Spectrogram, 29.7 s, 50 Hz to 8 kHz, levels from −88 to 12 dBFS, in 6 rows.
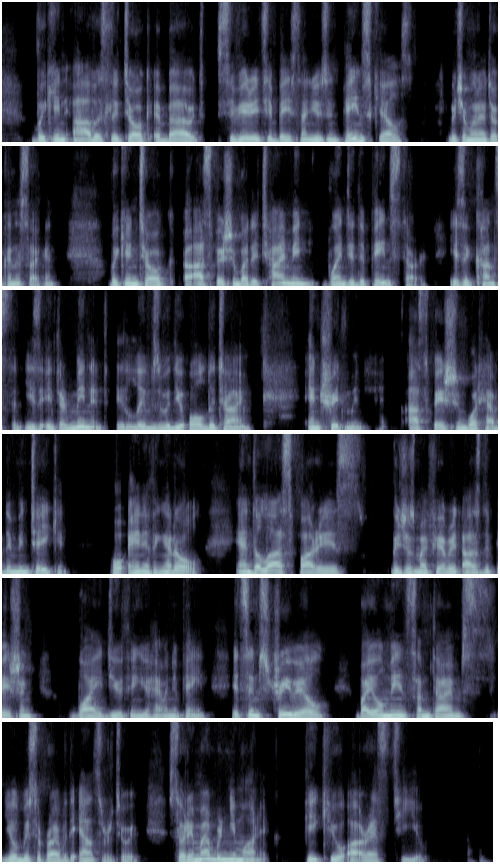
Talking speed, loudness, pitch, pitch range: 195 wpm, -19 LUFS, 110 Hz, 105-115 Hz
